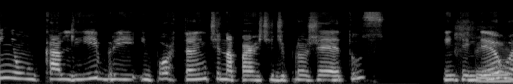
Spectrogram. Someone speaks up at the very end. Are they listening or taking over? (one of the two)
listening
